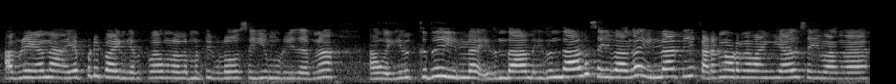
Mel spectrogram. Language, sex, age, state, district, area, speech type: Tamil, female, 60+, Tamil Nadu, Tiruvarur, urban, spontaneous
